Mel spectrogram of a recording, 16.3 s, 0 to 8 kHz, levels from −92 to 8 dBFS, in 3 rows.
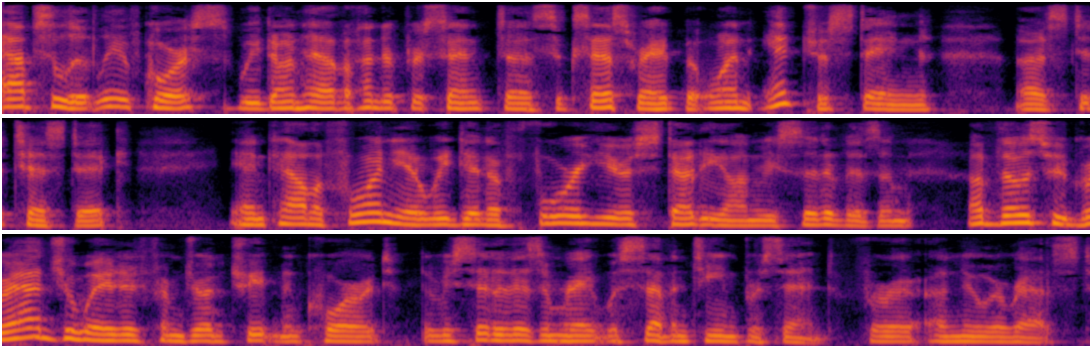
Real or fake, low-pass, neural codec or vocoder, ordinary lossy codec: fake; 7.2 kHz; codec, 16 kHz, 2 kbps, FreqCodec, larger model; MP3, 48 kbps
